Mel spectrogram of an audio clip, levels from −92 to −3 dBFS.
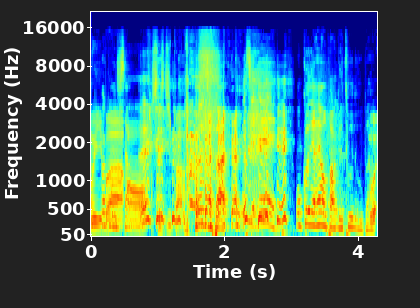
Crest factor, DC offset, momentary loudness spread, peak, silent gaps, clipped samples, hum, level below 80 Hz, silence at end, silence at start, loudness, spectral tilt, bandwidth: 18 dB; under 0.1%; 6 LU; -4 dBFS; none; under 0.1%; none; -38 dBFS; 0 s; 0 s; -21 LUFS; -4.5 dB/octave; 15.5 kHz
